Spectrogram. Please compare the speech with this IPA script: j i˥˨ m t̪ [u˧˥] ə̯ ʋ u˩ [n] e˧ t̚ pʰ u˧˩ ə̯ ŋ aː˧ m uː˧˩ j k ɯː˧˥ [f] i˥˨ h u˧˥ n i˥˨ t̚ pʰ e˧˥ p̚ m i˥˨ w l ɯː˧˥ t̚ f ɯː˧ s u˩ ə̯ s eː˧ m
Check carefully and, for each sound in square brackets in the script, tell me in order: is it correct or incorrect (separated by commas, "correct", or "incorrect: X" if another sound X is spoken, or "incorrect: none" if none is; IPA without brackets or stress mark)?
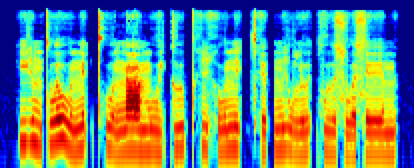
correct, correct, incorrect: pʰ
